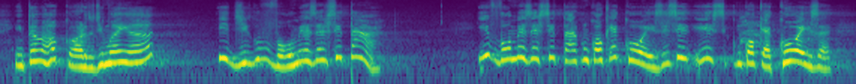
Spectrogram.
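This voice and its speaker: With a dark, mellow tone and a high pitch, a woman speaks with very wide pitch swings and long, frequent pauses. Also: moderate pace. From Brazil, Fortaleza (Northeast). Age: 60s. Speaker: church podcast guest. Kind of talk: casual chat. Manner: animated.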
